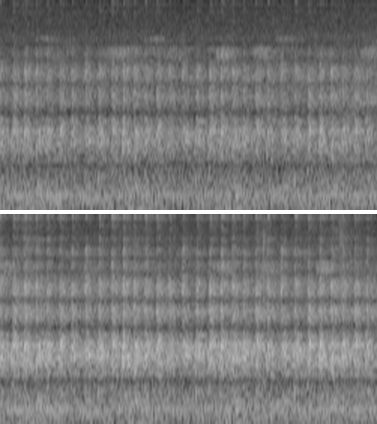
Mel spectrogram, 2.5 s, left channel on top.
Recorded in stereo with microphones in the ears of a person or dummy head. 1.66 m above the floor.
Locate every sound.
0.0 s an engine running: 40° right (ahead or behind)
